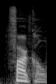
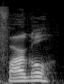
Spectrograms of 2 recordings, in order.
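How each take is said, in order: First: The middle consonant is a K sound. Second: The middle consonant is a G sound. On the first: This is the game's official name. "Farkle with a K" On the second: This is the speaker's personal habit. "I pronounce it Fargle"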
